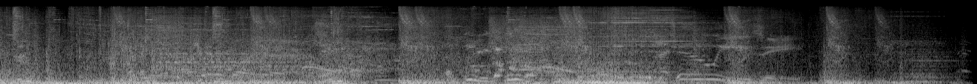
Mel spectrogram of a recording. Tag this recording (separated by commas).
Speech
